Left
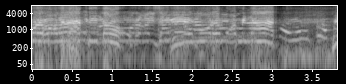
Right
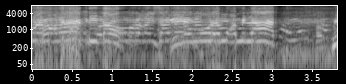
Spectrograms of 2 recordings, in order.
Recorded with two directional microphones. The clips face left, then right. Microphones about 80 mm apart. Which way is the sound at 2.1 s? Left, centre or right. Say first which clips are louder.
Right 4 dB; right.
